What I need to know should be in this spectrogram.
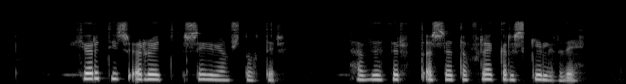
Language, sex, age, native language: Icelandic, female, 30-39, Icelandic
